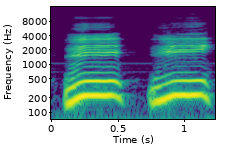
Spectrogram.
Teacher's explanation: 표준발음법 제4항에 의하면 이 위는 원칙적으로 단모음입니다. 그래서 입술이 바뀌면 안 돼요. 입술의 형태가 바뀌면 안 됩니다.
